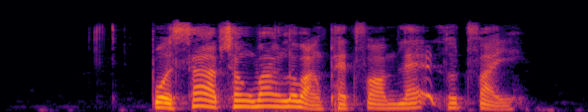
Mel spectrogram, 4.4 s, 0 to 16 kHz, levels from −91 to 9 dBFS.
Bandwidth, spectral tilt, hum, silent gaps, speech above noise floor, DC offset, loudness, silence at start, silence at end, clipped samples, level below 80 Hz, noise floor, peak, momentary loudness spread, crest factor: 8 kHz; -5.5 dB/octave; none; none; 45 dB; under 0.1%; -19 LUFS; 1.15 s; 0.55 s; under 0.1%; -56 dBFS; -63 dBFS; -2 dBFS; 9 LU; 18 dB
